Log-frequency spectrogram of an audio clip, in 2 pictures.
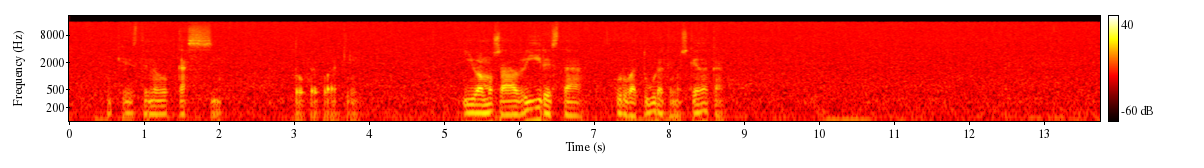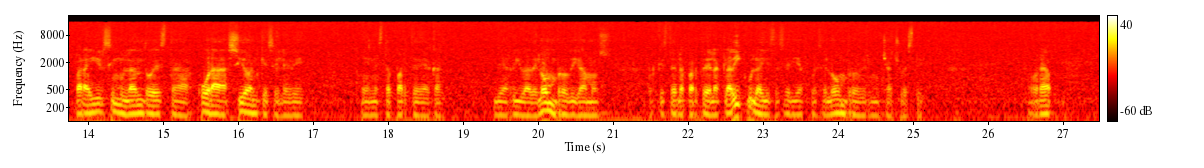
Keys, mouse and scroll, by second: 3.1-4.8 drag, 6.1 click, 8.9 click.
